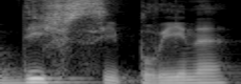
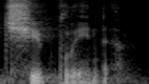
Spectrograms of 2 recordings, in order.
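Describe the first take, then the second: First: The middle consonant sounds like s. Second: The middle consonant sounds like sh. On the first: This is the pronunciation used outside Lisbon. "Em vez de dizermos" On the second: This is the typical Lisbon pronunciation. "transformamos o som se em x"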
